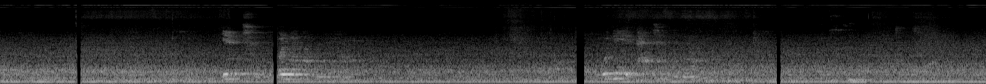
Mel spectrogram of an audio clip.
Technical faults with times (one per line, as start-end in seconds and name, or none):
0.77-0.81 block of digital silence
2.73-2.77 block of digital silence
5.76-5.85 block of digital silence
7.77-7.81 block of digital silence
